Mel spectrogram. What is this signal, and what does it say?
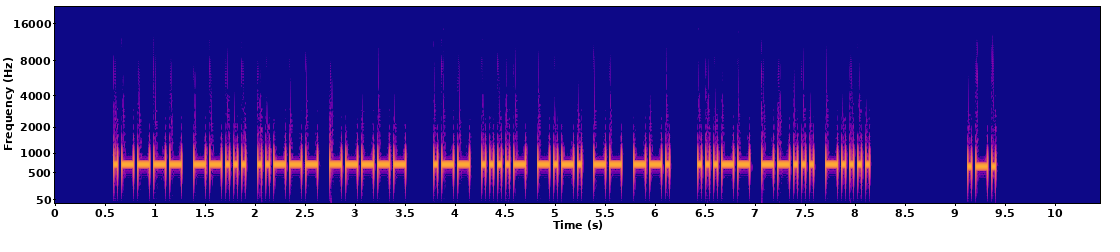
Morse code, heard as a keyed tone, about 29 wpm, 700 Hz. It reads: 1720 W4CMG 376 R
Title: Worked All Europe DX Contest - QTC Exchange - 30wpm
